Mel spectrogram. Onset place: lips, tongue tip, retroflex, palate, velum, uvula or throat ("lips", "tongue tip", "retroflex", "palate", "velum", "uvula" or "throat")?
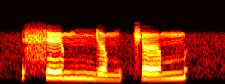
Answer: tongue tip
